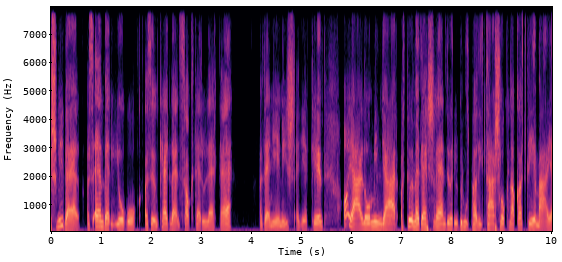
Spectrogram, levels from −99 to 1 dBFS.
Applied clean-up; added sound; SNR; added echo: neural diffusion model UNIVERSE++.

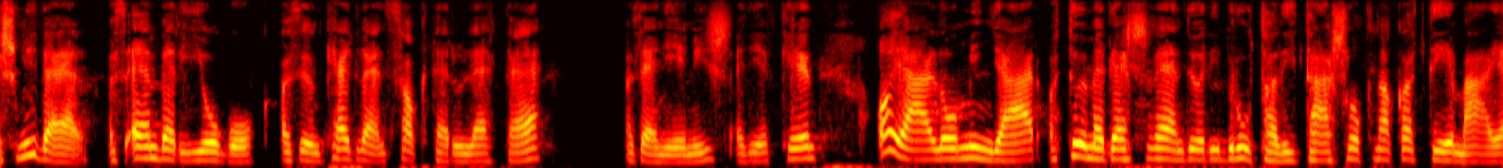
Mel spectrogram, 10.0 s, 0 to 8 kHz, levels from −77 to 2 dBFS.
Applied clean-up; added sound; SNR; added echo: neural mask model Resemble Enhance denoiser.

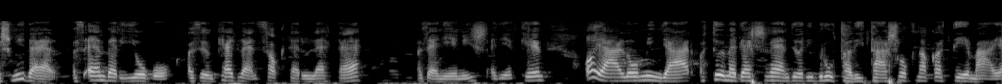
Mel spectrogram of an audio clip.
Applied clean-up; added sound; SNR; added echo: classical method Wiener filter.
